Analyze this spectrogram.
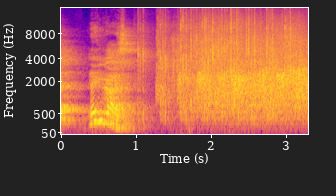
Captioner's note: applause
